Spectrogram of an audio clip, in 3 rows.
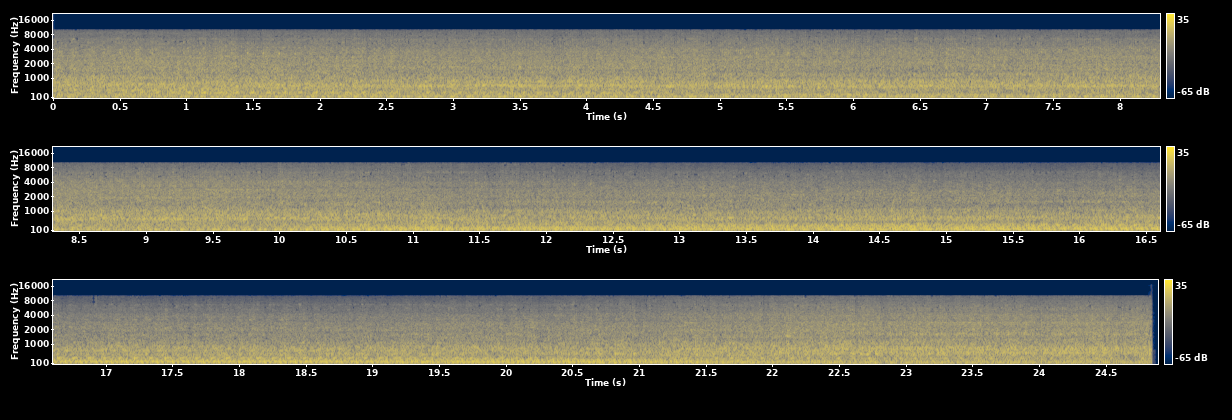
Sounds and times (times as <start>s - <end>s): Car: 0.0s - 24.8s.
